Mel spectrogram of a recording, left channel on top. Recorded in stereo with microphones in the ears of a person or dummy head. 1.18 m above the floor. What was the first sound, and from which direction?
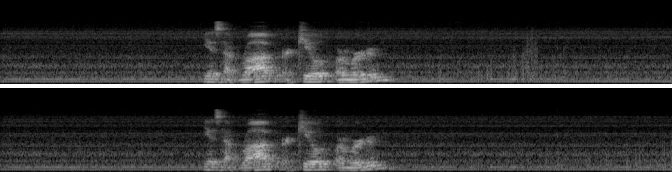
A man speaking, 5° right (ahead or behind).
